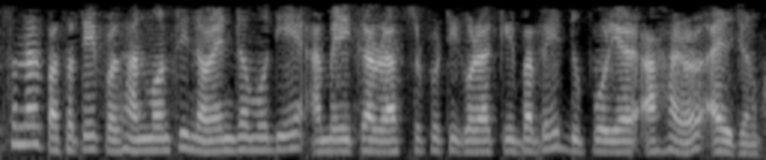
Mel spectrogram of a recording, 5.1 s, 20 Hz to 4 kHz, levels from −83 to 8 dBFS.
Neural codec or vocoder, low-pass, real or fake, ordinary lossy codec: none; 3.6 kHz; real; MP3, 24 kbps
